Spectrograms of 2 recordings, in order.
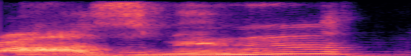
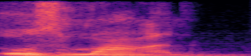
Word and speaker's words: Usman: Osman. Okay? Yeah, he pulled out the government. It's not your time. Say it right. It's Usman.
